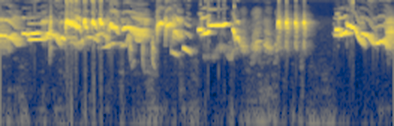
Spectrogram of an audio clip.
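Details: Caged Oriental magpie-robin delivering a loud, dense stream of twisting whistles and chattering notes, then a short burst of sharp clicks and a final rising-falling whistled flourish.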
